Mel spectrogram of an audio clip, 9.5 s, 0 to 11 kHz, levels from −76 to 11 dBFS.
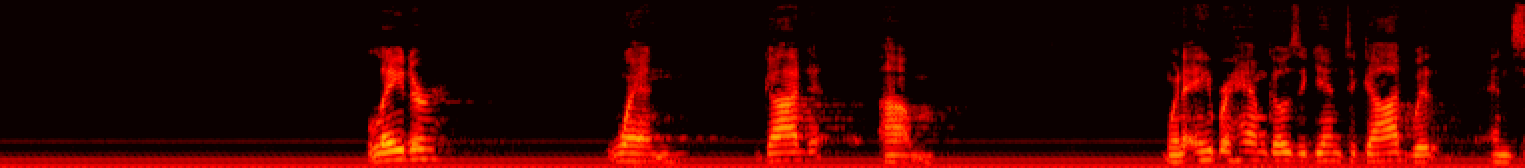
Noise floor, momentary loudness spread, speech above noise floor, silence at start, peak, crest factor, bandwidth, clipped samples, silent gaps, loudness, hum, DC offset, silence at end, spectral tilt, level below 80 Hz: -49 dBFS; 25 LU; 20 dB; 0 s; -10 dBFS; 24 dB; 10.5 kHz; under 0.1%; none; -30 LUFS; 60 Hz at -50 dBFS; 0.2%; 0 s; -5.5 dB/octave; -50 dBFS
